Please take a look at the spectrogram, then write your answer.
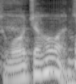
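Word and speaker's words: Wojciehowicz: Was Wojciechowicz, and they'd always say to him, "How do you pronounce it?" And just like it sounds, Wojciechowicz.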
